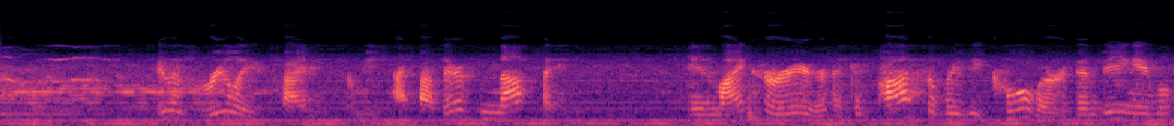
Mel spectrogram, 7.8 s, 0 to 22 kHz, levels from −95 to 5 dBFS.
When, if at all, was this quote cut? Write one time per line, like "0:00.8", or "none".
0:04.9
